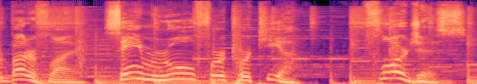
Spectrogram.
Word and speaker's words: Florges: Florges, like gorgeous, not Florgus.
